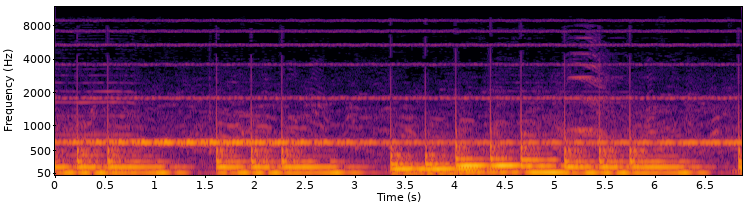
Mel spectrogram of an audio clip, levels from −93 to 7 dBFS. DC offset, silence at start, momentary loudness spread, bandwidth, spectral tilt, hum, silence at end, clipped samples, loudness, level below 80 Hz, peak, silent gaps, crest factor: under 0.1%; 0 s; 9 LU; 9.6 kHz; -9.5 dB/octave; none; 0 s; under 0.1%; -19 LUFS; -22 dBFS; -4 dBFS; none; 12 dB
